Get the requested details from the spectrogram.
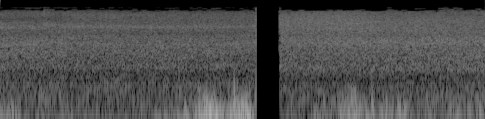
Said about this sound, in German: Der Wind es vielleicht halt so richtig laut rauscht.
